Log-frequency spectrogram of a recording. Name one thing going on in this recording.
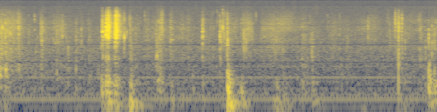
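A knife scrapes and taps against cardboard.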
